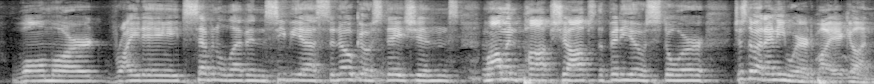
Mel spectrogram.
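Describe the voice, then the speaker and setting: Over noticeable background noise and audible room echo, a man with an American accent projects a raised, high-pitched voice at a moderate pace with fairly even intonation. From New York area. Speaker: stand-up comedian. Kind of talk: stand-up. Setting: stage with audience. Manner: loud.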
